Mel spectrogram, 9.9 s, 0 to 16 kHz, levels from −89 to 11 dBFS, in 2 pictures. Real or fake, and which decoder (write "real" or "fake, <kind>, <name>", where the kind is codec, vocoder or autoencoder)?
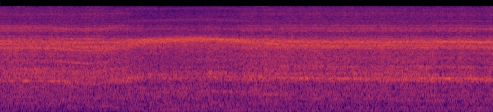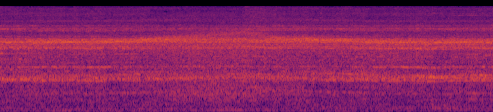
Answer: real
